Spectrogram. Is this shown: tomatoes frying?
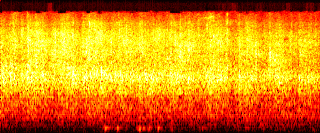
no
